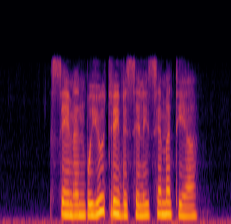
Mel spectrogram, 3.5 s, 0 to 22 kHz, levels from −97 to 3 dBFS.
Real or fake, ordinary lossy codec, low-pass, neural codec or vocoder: fake; Opus, 32 kbps; 7.2 kHz; autoencoder, 22.05 kHz, a latent of 192 numbers a frame, VITS, trained on many speakers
